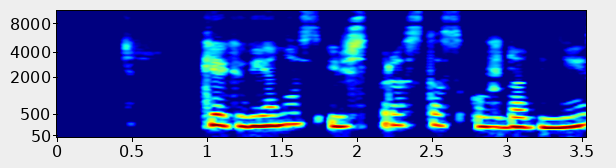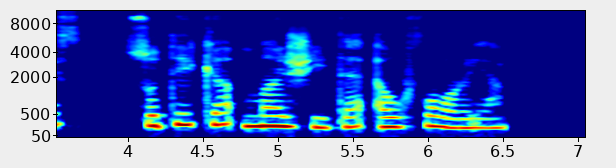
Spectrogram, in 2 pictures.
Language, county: Lithuanian, Alytus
